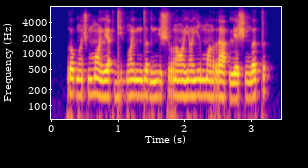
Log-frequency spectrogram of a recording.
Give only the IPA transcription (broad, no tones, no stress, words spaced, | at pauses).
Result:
ɾoɡɔ̃ʃmɔ̃ lʲaʔdʲʉɡɔ̃lʲndəɡ nʲoʃrɔ̃ jə̃jimɔ̃raʔ lʲaʃŋət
